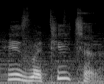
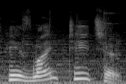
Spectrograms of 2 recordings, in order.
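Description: The two takes are said the same way.

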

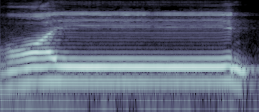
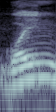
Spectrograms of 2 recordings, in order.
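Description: First: The letter is said heavy and thick. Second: The letter is said light and thin. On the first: The speaker calls it right. "গয়ন এরকম মোটা করতে হবে" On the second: The speaker calls it wrong. "গয়ন বলবেন না"

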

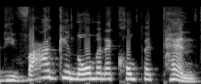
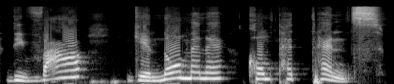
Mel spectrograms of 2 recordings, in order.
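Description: First: The phrase is said at normal speed. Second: The phrase is said slowly and deliberately.

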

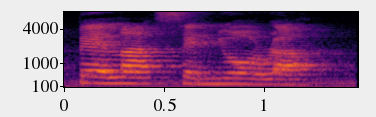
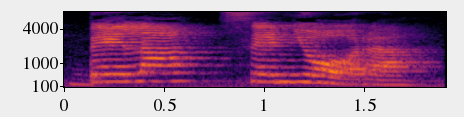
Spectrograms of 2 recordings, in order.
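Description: First: The R is a smooth American R. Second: The R is a quick flipped tap. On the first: "use our regular American R" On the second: "flipping the R"

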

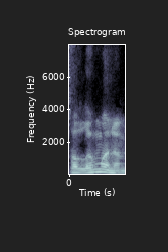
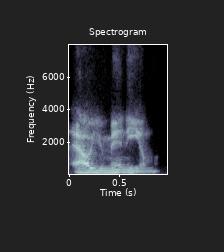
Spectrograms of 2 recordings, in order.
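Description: First: It is said the American way, four syllables. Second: It is said the British way, five syllables. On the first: The product is made in the USA. The speaker calls it right. "Y'all already know it's USA made because it's aluminum" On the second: The product is not made in the USA. The speaker calls it wrong. "not aluminum"

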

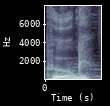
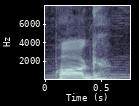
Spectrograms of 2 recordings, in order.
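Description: First: The vowel is a long 'oo' sound. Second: The vowel is a short 'o' sound. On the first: The speaker calls it right. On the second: The speaker calls it wrong.

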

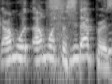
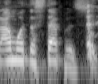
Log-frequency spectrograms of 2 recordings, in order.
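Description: First: The R at the end of steppers is pronounced. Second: The R at the end of steppers is dropped. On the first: The speaker calls it wrong. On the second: The speaker calls it right.

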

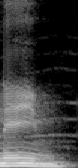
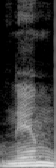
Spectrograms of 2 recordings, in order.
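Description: First: The vowel glides from e to i. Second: The vowel is a short plain e sound. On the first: The speaker calls it right. "সঠিক উচ্চারণ হলো নেইম।" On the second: The speaker calls it wrong. "আমরা সাধারণত নেম বলি, ... কিন্তু এটি হলো ভুল উচ্চারণ।"

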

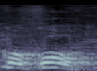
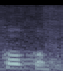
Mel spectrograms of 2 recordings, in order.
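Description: First: The stress is on the second syllable. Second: The stress is on the first syllable. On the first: The speaker calls it wrong. "tendríamos que decir cocó. Y no decimos cocó" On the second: The speaker calls it right. "La primera. Co. Es como la que hacemos más larga"

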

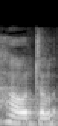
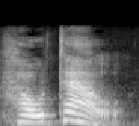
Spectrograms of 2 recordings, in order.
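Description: First: The stress is on the first syllable. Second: The stress is on the last syllable. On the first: The speaker calls it wrong. "Почему-то многие говорят, что это hotel. Но это не hotel" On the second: The speaker calls it right. "Ударение именно на последний слог"

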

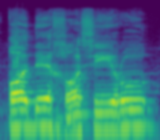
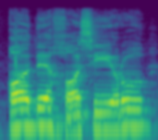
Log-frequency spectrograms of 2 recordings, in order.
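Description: The two takes are said the same way.

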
